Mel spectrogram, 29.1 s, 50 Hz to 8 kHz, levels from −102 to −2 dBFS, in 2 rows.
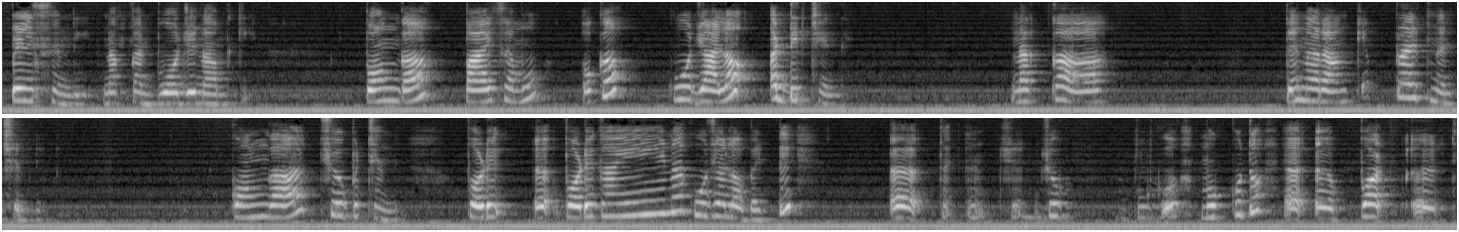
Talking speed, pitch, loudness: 40 wpm, 120 Hz, -28 LUFS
